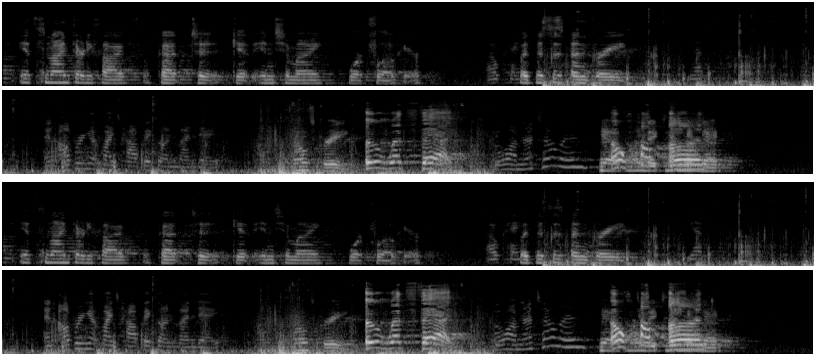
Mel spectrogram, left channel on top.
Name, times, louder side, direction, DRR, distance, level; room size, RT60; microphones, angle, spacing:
voice 1, 0.0-3.2 3.5-4.2 5.2-6.3 11.0-11.6 14.1-15.3, left 2 dB, 45° left, -2 dB, 1.4 m, -34 dB
voice 2, 4.8-5.2 6.8-7.0 8.5-10.3 13.0-14.0 14.5-15.2, right 2 dB, 80° right, 5 dB, 2.3 m, -42 dB
sound 1, 5.4-13.0, equal, ahead, 1.0 m, -31 dB
voice 3, 11.8-12.6 14.2-15.2, right 2 dB, 45° right, 9 dB, 1.8 m, -23 dB
28.0 x 26.5 x 6.4 m, 0.64 s
head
